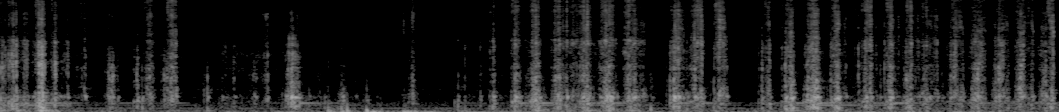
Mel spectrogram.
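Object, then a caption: Plaster block scraped with a wooden pick. A wooden pick scrapes and picks at a solid yellow plaster block around an embedded bar, making a steady run of short, gritty scratching strokes. Each dry rasp stops almost at once, over a faint low hum in the background.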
